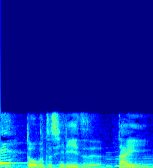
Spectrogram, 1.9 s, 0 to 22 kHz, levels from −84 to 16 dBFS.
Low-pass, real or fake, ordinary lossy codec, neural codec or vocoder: 7.2 kHz; real; none; none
